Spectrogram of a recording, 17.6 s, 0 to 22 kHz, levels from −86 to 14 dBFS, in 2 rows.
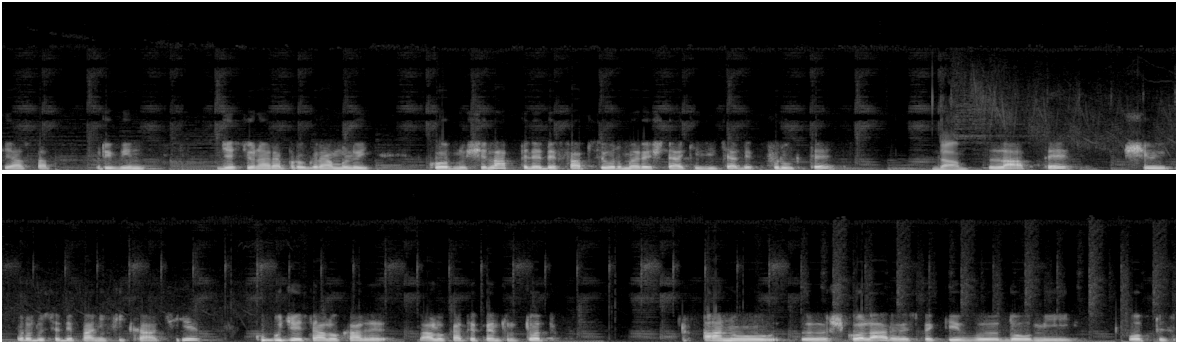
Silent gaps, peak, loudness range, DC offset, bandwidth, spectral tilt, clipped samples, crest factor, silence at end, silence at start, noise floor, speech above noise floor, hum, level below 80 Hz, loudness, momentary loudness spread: none; 0 dBFS; 4 LU; under 0.1%; 10.5 kHz; -6.5 dB/octave; under 0.1%; 16 dB; 0 s; 0 s; -49 dBFS; 33 dB; none; -52 dBFS; -17 LUFS; 9 LU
